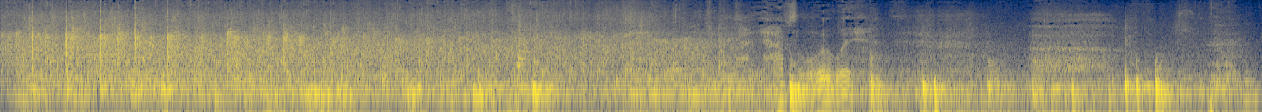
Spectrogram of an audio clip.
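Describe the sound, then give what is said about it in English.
An audience applauds steadily for a guest speaker who has just been introduced, a dense wash of clapping that thins out after several seconds as scattered claps and murmuring voices take over. “And let's all give him a round of applause.”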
